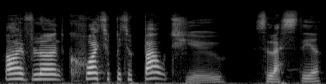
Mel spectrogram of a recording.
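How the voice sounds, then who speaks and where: A man's voice: very high-pitched, huge pitch swings, a little slow, bright, forceful tone, clean tone, dry recording, voice pushed up, heavily acted. A man voicing a cruel female pony villain who taunts with mock sweetness in a fan-fiction story. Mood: gloating.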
